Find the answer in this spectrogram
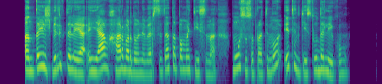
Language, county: Lithuanian, Tauragė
